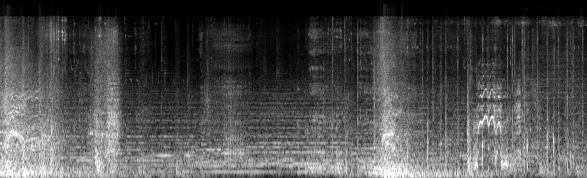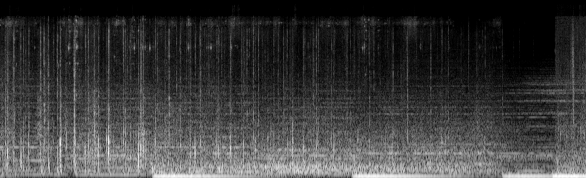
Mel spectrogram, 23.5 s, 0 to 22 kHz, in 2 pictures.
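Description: Horse hooves clip-clopping at a run in The Witcher 3, a steady rhythmic clatter of hoofbeats over the game's ambient sound and music, with occasional louder thuds.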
